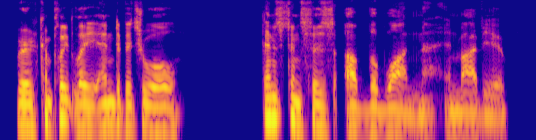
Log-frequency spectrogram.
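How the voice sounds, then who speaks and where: Over a quiet background, a man with an ordinary speaking voice speaks fairly low and fairly slowly, with lively intonation. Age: 60s. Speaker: panel guest. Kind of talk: casual chat.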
